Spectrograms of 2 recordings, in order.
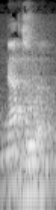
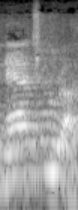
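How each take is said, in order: First: "ন্যাচারাল" as two syllables, nach-ral; dropped vowel. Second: "ন্যাচারাল" drawn out slowly as na-chu-ral; three full syllables in "ন্যাচারাল", long middle vowel; common mispronunciation. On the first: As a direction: drop the middle vowel of "ন্যাচারাল". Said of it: "unstress vowel থেকে drop করে দিব". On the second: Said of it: "আসলে কি ন্যাচারাল শব্দটা না". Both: Shown as a demonstration.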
